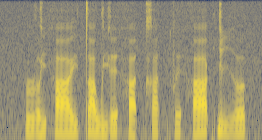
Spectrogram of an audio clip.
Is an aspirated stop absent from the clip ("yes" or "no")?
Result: yes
